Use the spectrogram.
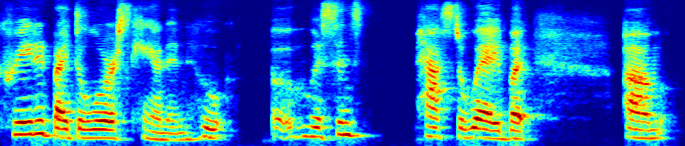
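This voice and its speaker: A woman guest on a podcast interview, explaining her energy work in an unhurried way, with many fillers and restarts. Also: fairly low pitch, expressive, lo-fi sound. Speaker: guest, metaphysician and energy trainer.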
